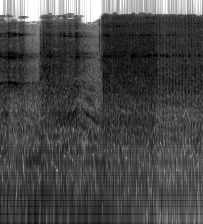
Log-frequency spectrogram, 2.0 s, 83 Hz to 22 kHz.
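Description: Pneumatic wheel gun on a V8 Supercar's centre-lock wheel nut during a pit stop, rattling in several short bursts. The last burst comes about a second in. A steady low hum runs underneath.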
